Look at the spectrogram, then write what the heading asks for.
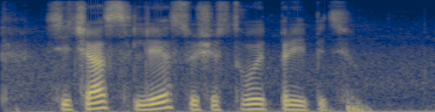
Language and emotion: Russian, neutral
